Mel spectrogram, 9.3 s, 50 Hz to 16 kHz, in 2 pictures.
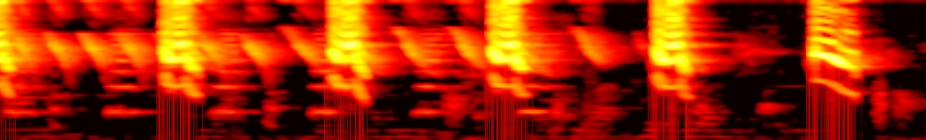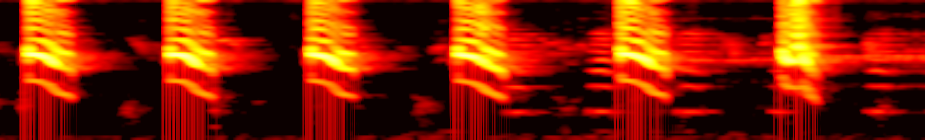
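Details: Long-tailed shrike lure call used to make other shrikes sing: loud harsh downslurred notes repeated roughly every 0.8 seconds, a softer quick chatter at the start, about eleven calls in all.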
